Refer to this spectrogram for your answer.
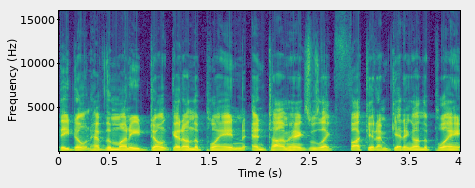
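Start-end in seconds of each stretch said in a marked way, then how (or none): none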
